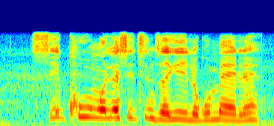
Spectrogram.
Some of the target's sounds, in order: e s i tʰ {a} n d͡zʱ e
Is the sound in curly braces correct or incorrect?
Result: incorrect: i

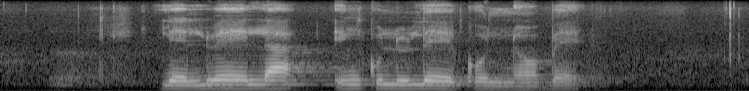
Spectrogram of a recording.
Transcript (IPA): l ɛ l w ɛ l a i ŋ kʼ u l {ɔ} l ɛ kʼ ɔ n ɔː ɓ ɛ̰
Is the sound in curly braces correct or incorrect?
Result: incorrect: u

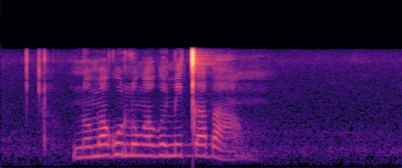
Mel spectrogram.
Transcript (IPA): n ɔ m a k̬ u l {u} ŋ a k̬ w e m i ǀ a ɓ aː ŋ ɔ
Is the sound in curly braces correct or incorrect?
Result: correct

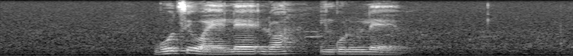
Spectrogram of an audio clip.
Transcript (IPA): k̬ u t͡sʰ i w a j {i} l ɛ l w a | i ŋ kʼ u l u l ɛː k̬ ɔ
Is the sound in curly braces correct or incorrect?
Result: incorrect: ɛ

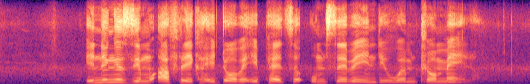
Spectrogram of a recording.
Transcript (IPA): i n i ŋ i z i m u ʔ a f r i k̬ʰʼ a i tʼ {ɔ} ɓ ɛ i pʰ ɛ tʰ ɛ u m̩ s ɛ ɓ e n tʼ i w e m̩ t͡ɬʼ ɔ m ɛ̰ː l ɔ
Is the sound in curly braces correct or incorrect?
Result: correct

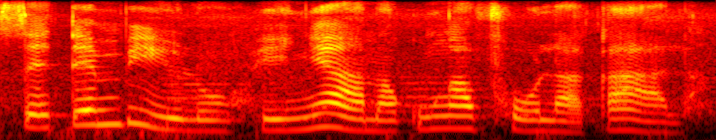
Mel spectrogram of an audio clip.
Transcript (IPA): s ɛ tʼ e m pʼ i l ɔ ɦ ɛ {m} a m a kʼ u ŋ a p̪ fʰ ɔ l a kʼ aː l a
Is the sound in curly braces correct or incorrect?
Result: incorrect: ɲ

